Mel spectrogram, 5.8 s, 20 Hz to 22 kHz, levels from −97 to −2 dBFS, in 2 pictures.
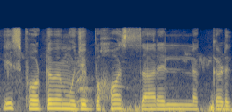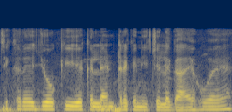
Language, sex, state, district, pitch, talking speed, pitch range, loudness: Hindi, male, Himachal Pradesh, Shimla, 130 Hz, 185 wpm, 115-145 Hz, -17 LUFS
